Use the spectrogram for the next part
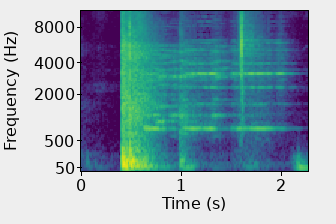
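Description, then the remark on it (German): A game buzzer is struck with a hard thump that sets off a bright, ringing tone, which slowly fades over about two seconds while a few softer knocks follow. No one speaks. “Mein Buzzer geht Welcher nicht.”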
